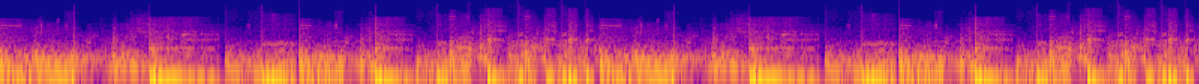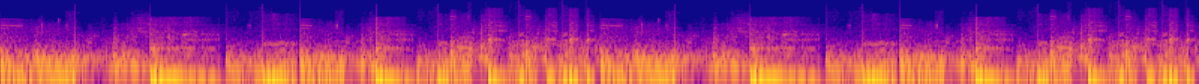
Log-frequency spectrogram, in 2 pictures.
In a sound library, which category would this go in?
Instrument samples > Percussion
